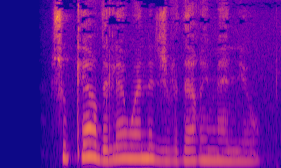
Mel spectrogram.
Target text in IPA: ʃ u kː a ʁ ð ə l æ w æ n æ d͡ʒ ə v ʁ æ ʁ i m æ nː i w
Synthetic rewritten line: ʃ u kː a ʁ ð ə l æ w æ n æ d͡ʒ ə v ð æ ʁ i m æ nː i w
